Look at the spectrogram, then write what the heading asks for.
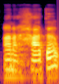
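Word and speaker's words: अनाहत: In Sanskrit, it is pronounced anahata, which means unheard or unstuck.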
